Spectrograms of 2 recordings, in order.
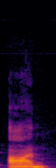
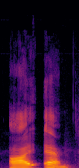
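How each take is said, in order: First: It is said as one short contracted syllable. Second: It is said as two separate full words.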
